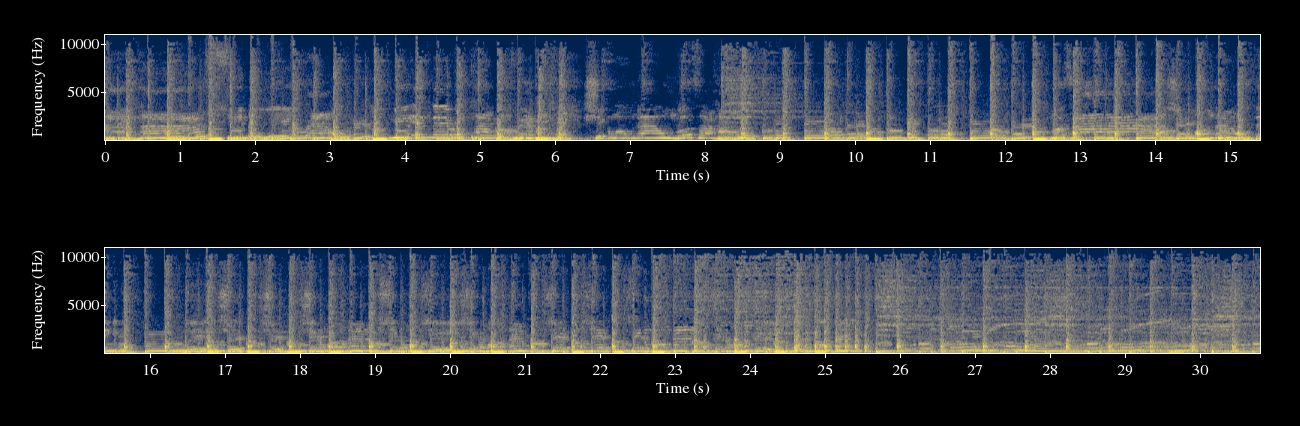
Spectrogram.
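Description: Live blues band playing an instrumental passage: guitar over a steady drum beat. About six seconds in the beat drops out for a couple of seconds while the guitar carries on alone, then the band comes back in.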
